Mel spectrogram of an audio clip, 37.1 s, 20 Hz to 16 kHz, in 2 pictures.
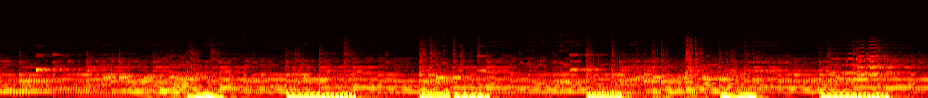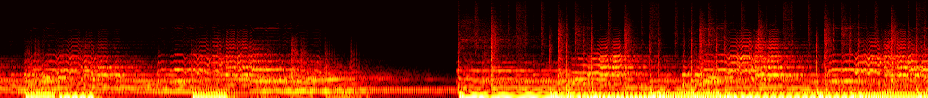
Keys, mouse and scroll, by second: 1.6 click, 1.9 middle drag, 3.9 click, 4.9 click, 5.7-6.0 shift+middle drag, 6.2-6.5 scroll up 3, 6.5-7.5 middle drag, 7.5 scroll down 1, 7.7-8.2 scroll up 1, 8.2 scroll down 2, 8.4 shift+middle click, 8.7 scroll up 3, 9.1 shift+middle click, 9.4 scroll up 2, 10.0 middle click, 10.4 shift+middle click, 10.8 scroll up 2, 11.3-11.7 middle drag, 11.9 shift+middle click, 12.5-12.8 scroll down 3, 12.8 middle click, 13.5 click, 14.5 scroll down 1, 14.7 middle click, 15.3-15.9 scroll up 3, 15.6 middle click, 16.1 click, 16.7 click, 17.1 click, 17.8 scroll down 1, 18.0 middle click, 18.3 click, 18.7 click, 19.4 click, 20.1 click, 20.7 click, 21.9 click, 22.8 click, 23.9-25.1 drag, 25.8 middle click, 28.1 click, 28.1 middle click, 29.2-32.3 drag, 33.7 click, 34.2 click, 35.5 click.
